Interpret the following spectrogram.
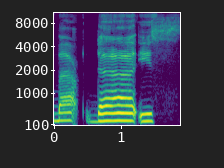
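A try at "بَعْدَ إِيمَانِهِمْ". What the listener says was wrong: Dalnya nggak boleh dipanjangkan. Huruf berharokat fathah panjang kalau ada alifnya ya.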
